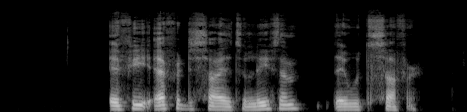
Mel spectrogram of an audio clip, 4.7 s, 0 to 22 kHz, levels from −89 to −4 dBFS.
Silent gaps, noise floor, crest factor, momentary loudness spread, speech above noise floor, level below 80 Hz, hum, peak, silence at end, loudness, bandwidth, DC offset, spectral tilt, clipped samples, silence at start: none; -90 dBFS; 20 dB; 8 LU; 58 dB; -68 dBFS; none; -12 dBFS; 0.5 s; -32 LUFS; 14.5 kHz; under 0.1%; -5.5 dB/octave; under 0.1%; 1.1 s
